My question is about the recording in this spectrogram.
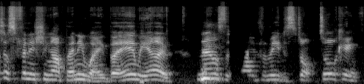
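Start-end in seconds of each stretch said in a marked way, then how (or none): none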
